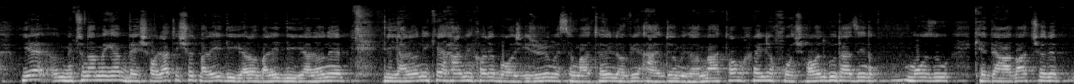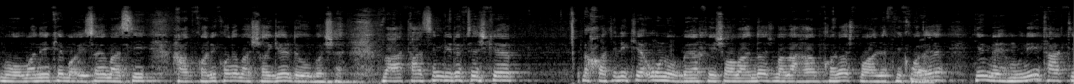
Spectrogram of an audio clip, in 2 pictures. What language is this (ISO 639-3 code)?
fas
